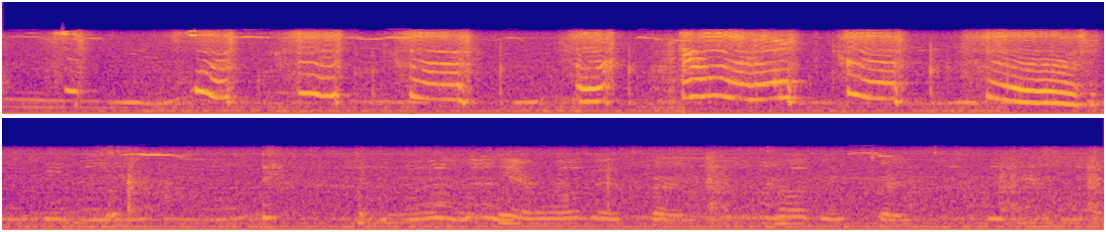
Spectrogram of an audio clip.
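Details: Wire Fox Terrier, male, vocalizing while sitting and watching a screen: a run of high, wavering, whine-like yelps with rising and falling pitch over the first six seconds, then softer, lower murmuring whines, with faint background sound throughout.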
